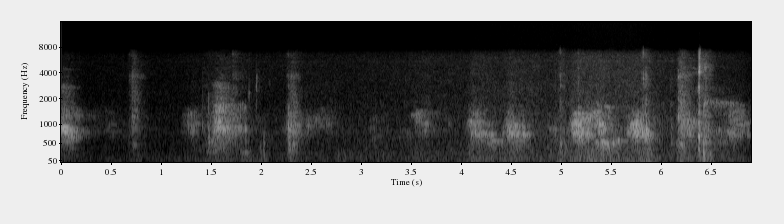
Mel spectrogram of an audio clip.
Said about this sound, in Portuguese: Isso é uma coisa perturbadora, uma coisa estranha, uma coisa é, e os cachorros estão gritando. Vamos só esperar um pouco.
